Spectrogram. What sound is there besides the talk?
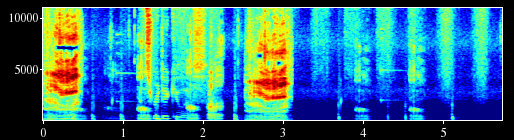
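pigs oinking in a video game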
